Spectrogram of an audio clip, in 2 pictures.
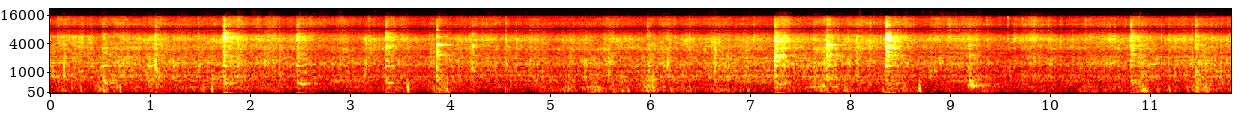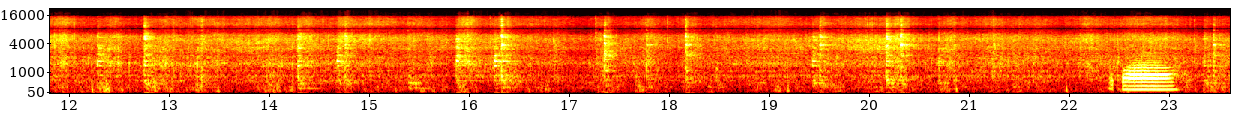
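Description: Oil shallow-frying in a small sufuria gives a continuous close sizzle, with repeated stirring clicks and scrapes across the whole stretch and a brief voice at the end.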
